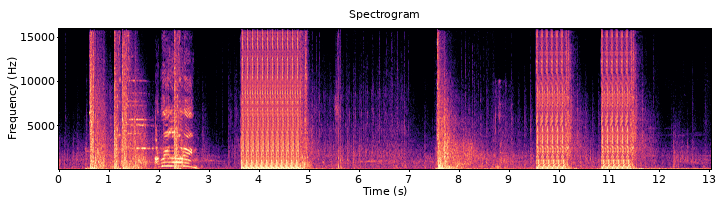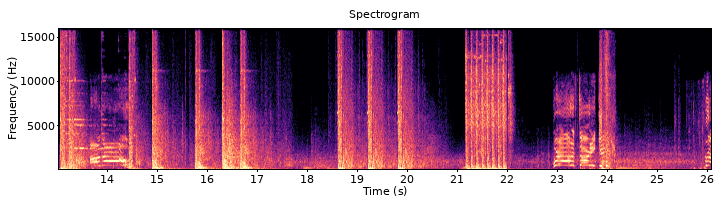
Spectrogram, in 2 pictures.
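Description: Gunfire battle sound effects: scattered single rifle shots and several long machine-gun bursts, the longest lasting about a second and a half.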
